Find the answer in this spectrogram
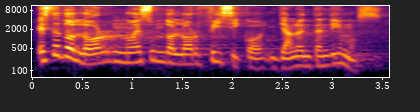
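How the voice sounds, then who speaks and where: A man's voice: fairly high pitch, animated, moderate pace, big-room sound. A man preaching a sermon as pastor, with a Mexican Spanish accent, building emphasis through rhetorical questions. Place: church hall.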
